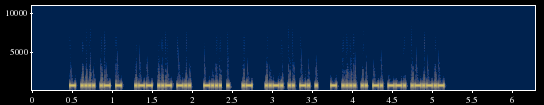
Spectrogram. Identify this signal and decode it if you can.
Morse code, heard as a keyed tone, about 49 wpm, 700 Hz. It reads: THAT WUD BE A FINE THING.
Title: Sentences from Top 500 Words and Abbreviations 50wpm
